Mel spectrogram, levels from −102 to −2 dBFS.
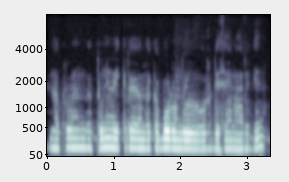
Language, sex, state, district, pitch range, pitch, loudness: Tamil, male, Tamil Nadu, Kanyakumari, 135-150 Hz, 145 Hz, -17 LUFS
